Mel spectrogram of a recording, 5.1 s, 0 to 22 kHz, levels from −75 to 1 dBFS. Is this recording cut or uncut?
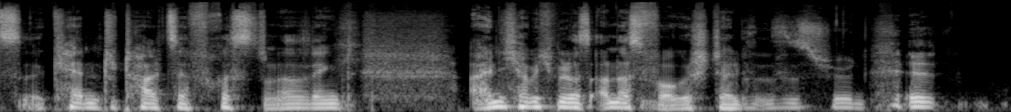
cut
